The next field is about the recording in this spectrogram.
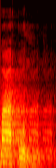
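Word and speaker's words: مَأْكُول: মিম হামজা জবর মা, আমরা অনেক বলি মাকুল, মাকুল। এই যে হামজার উচ্চারণটাকে আমরা অনেক সময় করি না, এটা আমাদের মারাত্মক ভুল হবে। একটু হালকা ধাক্কা দিয়ে বলবো মা কুল, মা কুল, কুলে 3 আলিফ টান দিব।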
